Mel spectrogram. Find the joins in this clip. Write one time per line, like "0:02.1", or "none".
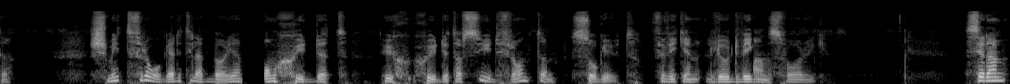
0:02.4
0:05.6
0:06.4
0:07.5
